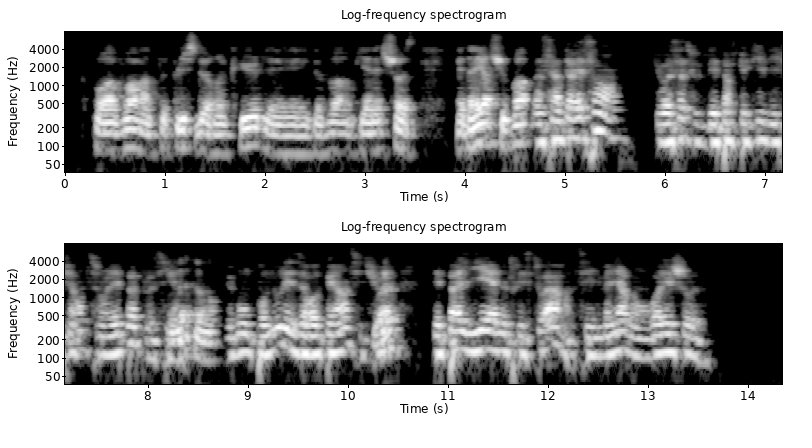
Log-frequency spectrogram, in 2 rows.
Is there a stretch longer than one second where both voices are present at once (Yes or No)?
No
